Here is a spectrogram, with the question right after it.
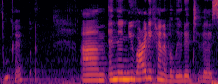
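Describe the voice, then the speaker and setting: A woman's unremarkable speaking voice with an American accent, lively intonation and a fairly quick pace. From North Carolina. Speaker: podcast host. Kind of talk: casual chat.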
